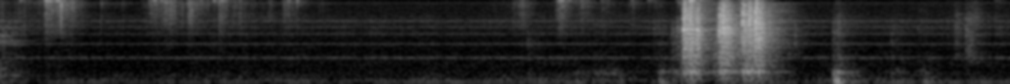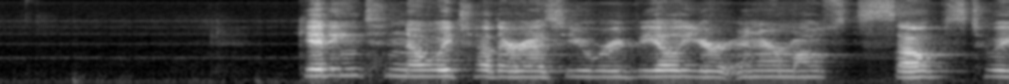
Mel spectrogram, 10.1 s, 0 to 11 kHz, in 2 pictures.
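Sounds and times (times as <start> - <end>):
beads jangling clatter: 0.0 - 1.5.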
